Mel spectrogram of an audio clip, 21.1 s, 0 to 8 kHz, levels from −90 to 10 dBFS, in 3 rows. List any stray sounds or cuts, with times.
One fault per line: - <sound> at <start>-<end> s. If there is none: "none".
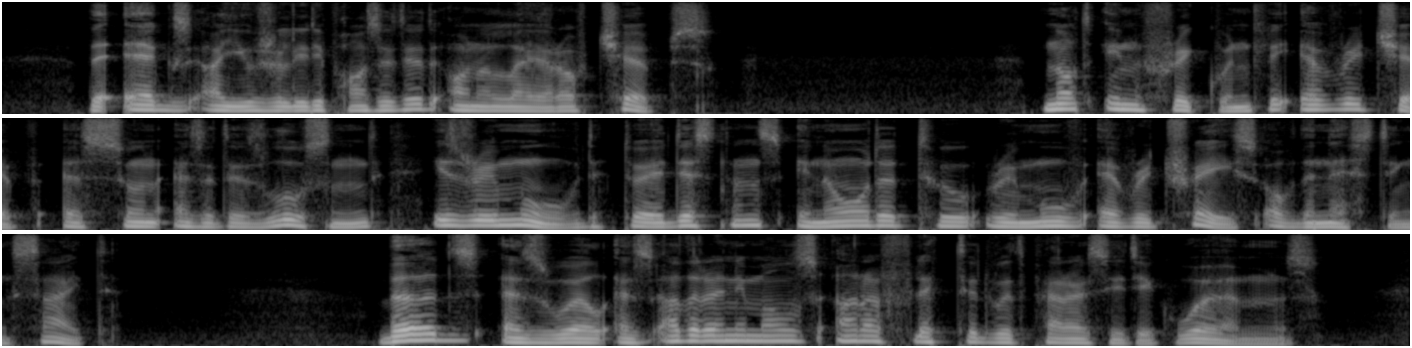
none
